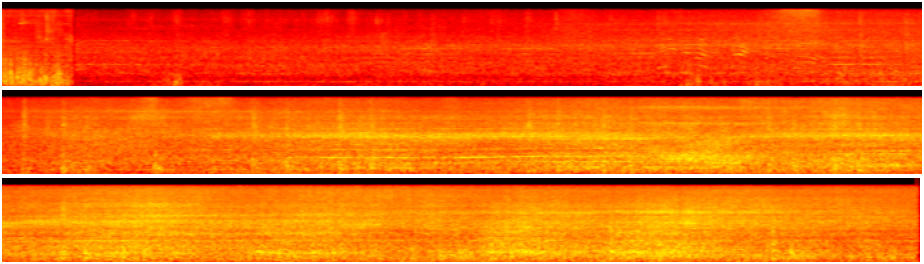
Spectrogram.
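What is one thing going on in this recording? A train approaches and rolls past with a growing rumble.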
